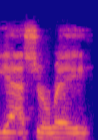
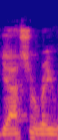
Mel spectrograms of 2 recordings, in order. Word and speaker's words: Yashere: I've definitely been pronouncing Yashere wrong this whole time. Well, that's what I'm here for. What were you saying? Yashir? Yes. Gina, is Gina Yashir? Gina Yashir. Gina Yashere.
